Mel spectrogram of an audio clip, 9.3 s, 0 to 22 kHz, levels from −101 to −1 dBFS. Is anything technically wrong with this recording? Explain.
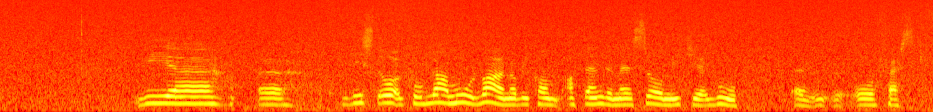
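No, nothing in this speech recording is technically wrong.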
